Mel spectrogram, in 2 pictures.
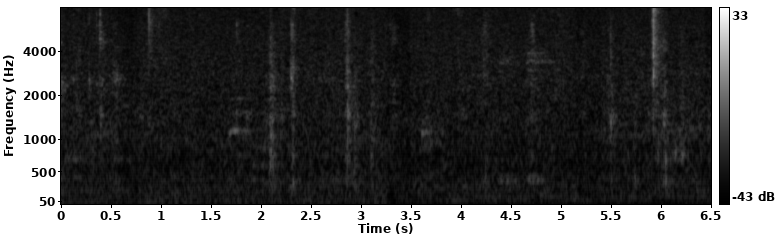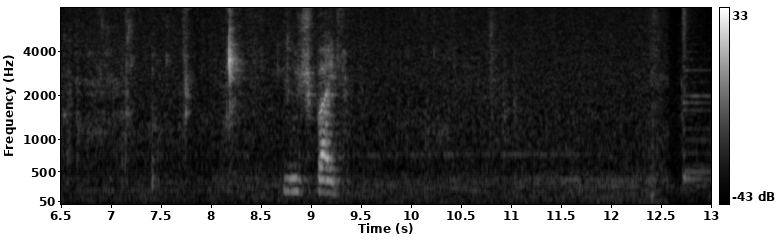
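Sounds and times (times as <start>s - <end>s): person chewing food: 0.0s - 8.7s.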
